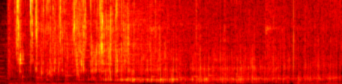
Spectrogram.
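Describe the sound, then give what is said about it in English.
A vinegar and red or orange food coloring mix pours steadily through a funnel into the top of a model volcano, a continuous trickling and gurgling splash lasting a few seconds, with a faint low hum underneath and no talking. “Then you add the vinegar and food coloring mix into the top of the volcano. I like to use a funnel when I pour it in so I don't make a mess.”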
